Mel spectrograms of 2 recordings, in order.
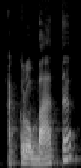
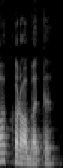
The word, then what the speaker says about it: acróbata: Você pode falar acrobata ou acróbata. Ó, acrobata ou acróbata. Os dois estão certos, fica a seu critério, a sua escolha, você pode usar qualquer um.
